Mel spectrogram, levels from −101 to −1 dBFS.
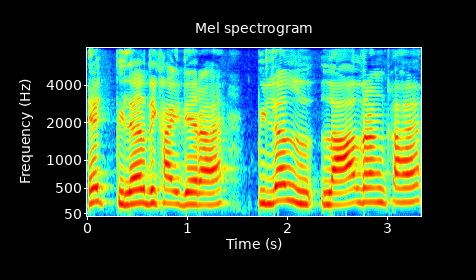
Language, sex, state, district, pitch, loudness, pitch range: Hindi, male, Jharkhand, Garhwa, 235 Hz, -13 LUFS, 215-255 Hz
